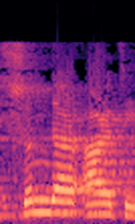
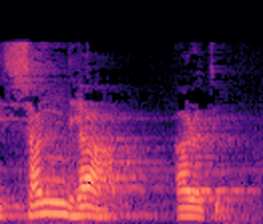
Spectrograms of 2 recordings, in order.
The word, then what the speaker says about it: sandhya arati: because at that time the sunder arty begins right sundarati sundara means beautiful saudi the rit is very beautiful no doubt but it what it should be said is the sandhya arati or shandha in bengali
